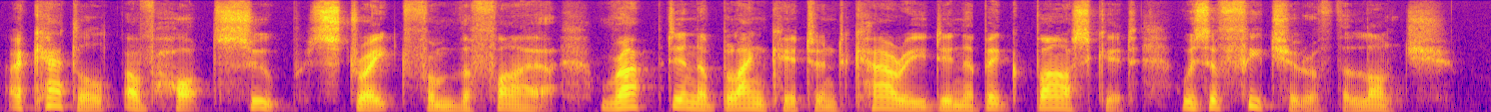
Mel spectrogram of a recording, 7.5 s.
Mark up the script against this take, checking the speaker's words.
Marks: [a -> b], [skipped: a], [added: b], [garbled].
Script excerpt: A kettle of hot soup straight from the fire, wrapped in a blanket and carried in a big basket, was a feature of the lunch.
A kettle of hot soup straight from the fire, wrapped in a blanket and carried in a big basket, was a feature of the lunch.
